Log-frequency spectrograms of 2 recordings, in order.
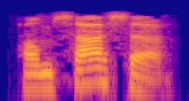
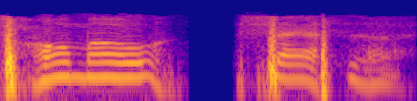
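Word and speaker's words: Homosassa: seen it so many times and I can pronounce it. Homsasa. Come on down. You'll get it right one of these days, Jerry. How you doing? It's Homo Sassa.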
